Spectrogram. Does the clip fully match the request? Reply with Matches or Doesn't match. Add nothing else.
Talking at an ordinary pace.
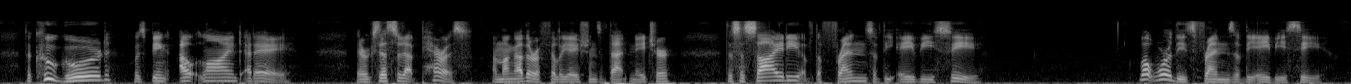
Matches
